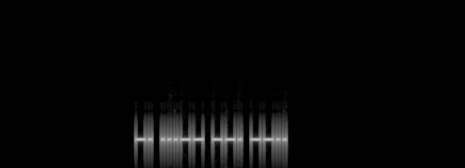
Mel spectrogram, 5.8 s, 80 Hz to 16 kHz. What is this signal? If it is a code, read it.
Morse code, heard as a keyed tone, about 32 wpm, 700 Hz. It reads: N3GZ
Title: USA Call Signs - 4 Characters - Repeated 2x - 30wpm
